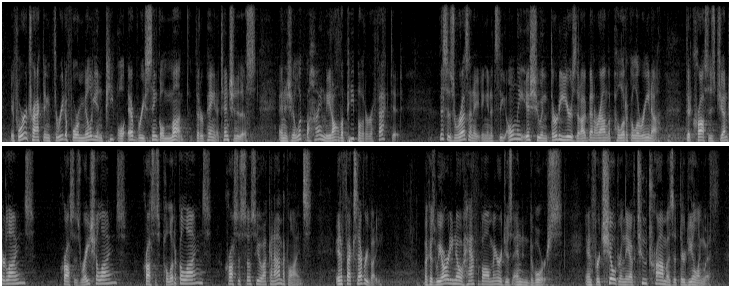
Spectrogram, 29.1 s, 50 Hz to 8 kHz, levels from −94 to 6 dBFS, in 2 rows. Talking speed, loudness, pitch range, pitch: 175 wpm, -34 LUFS, 145-200 Hz, 165 Hz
